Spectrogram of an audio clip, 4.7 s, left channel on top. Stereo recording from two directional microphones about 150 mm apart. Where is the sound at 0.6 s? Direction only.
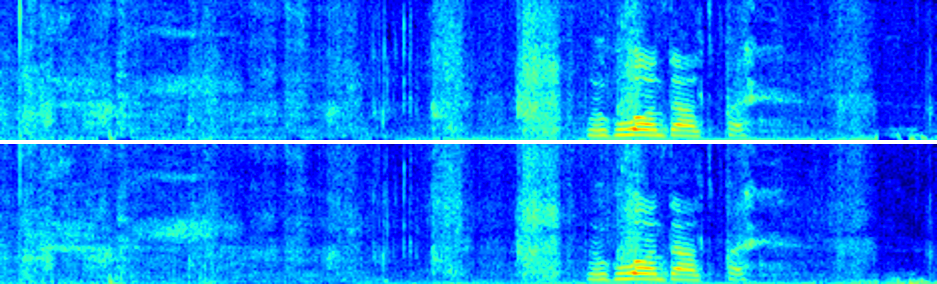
Centre (ahead or behind).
